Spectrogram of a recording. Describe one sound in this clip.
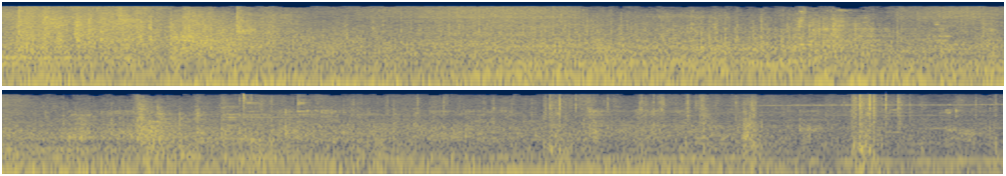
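A heavy armoured vehicle's engine rumbles low and steadily.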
